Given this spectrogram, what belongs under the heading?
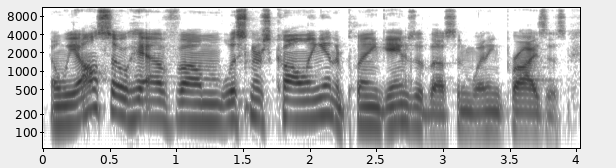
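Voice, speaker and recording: A man's voice: fairly high pitch, a little fast, a bit bright. A middle-aged man, co-hosting a radio show in casual, joking chat. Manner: easygoing, joking, plugging the show.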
